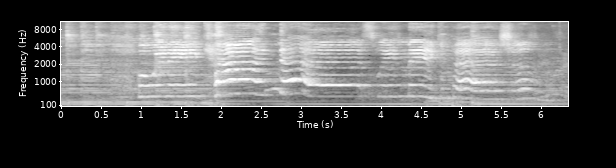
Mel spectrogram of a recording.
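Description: A young girl's voice singing several long held notes over a strummed acoustic guitar. The guitar plays alone for the first second before the voice comes in, and the voice drops out near the end.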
